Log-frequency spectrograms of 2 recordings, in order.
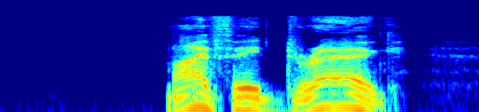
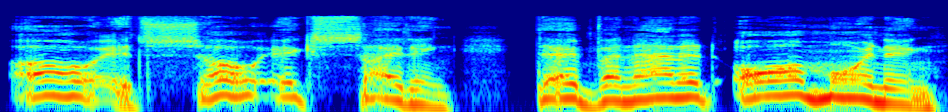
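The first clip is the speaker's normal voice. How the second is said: put-on excited old lady; 10 semitones higher, 6 dB louder than usual. A narrator's reading. Old lady tells Jacob the circus has arrived, high excited gush.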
